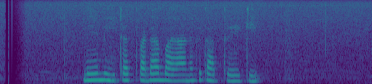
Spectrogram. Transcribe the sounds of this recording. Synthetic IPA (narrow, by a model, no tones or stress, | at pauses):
meːmiːʈat̪ʋaɖaːbajaːnəkət̪at̪ʋejekiː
